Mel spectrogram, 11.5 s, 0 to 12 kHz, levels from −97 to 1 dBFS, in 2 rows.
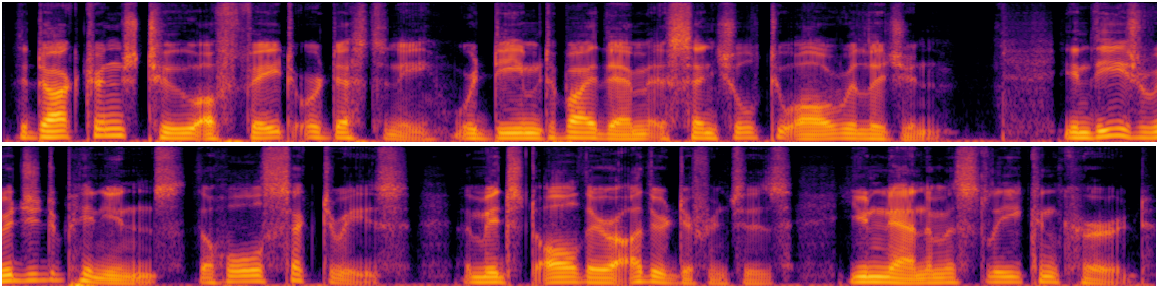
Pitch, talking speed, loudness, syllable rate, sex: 110 Hz, 150 wpm, -21 LUFS, 5.6 syllables/s, male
